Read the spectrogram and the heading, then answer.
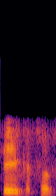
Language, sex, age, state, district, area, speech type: Hindi, male, 60+, Uttar Pradesh, Ayodhya, rural, conversation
